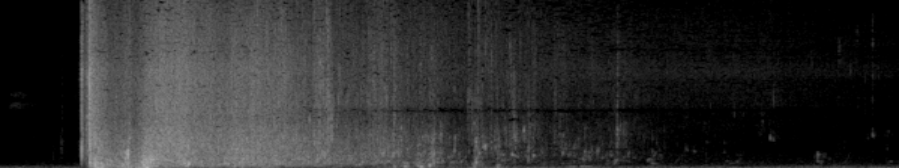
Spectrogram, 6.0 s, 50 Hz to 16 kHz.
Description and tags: splash body dive into water pool
recorded with Sony PCM-D50, Tascam DAP1 DAT with AT835 stereo mic, or Zoom H2
dive, body, water, into, pool, splash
